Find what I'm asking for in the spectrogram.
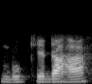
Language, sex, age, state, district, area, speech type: Marathi, male, 30-45, Maharashtra, Osmanabad, rural, conversation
